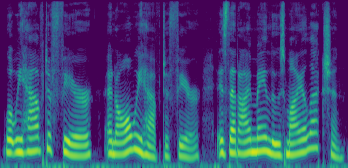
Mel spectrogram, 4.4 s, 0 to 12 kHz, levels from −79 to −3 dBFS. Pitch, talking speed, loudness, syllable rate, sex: 205 Hz, 250 wpm, -17 LUFS, 5.0 syllables/s, female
